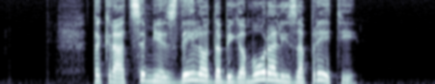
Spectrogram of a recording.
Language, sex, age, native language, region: Slovenian, female, 30-49, Slovenian, Central Slovenia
